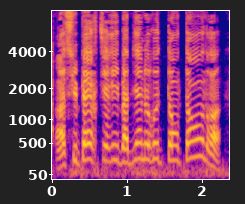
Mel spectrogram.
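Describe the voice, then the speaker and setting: A man's voice: very high-pitched, expressive, normal speed, noisy background. A man chatting casually as an amateur radio operator, in a friendly, rambling, repetitive way. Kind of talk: casual radio contact chat. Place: outdoors in a forest area, mobile radio.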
